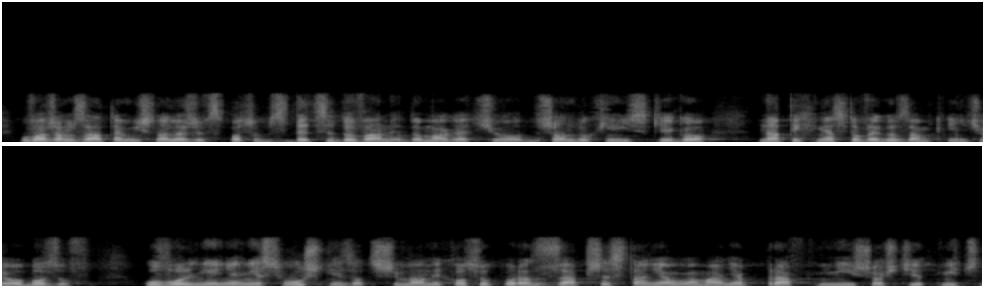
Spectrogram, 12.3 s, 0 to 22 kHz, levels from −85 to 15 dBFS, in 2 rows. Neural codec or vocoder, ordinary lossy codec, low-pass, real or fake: codec, 16 kHz, 4 kbps, FreqCodec, smaller model; none; none; fake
